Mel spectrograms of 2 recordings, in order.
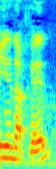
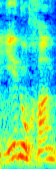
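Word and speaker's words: ינחם: Amar Rab Nachman, Bar Yitzhak, il a dit Rabbi Nachman, Ben Yitzhak, il ne faut pas dire Yenachem, mais Yenucham, qui s'écrit de la même manière, Ktiv, oui, et ça parle cette fois-ci dans l'endeuillé.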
